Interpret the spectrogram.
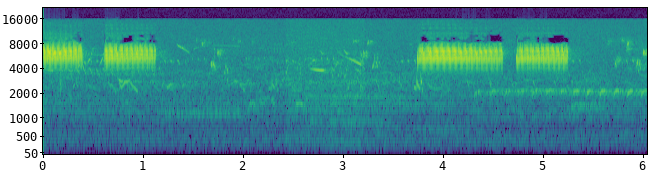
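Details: Clay-colored sparrow (Spizella pallida) song from eastern North America, a "zzz" or "z z" pattern: flat, insect-like high buzzes in pairs, two buzzes, a pause, then two more, with a faint thin whistle from another bird.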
